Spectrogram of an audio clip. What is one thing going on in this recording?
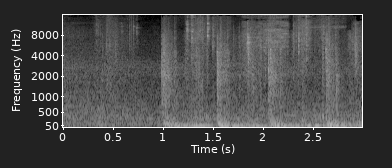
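Heavy armoured footsteps thud and clank on a metal floor.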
